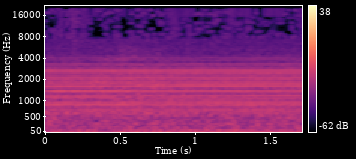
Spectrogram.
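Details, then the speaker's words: 1935 Rogers Model 7R622 tube radio during signal-injection troubleshooting; a steady, unchanging buzz with a low hum beneath it from the speaker, probably a power supply problem not yet dealt with. "You hear that buzz going on. I mean, that's probably a power supply problem that I haven't deemed important enough to deal with yet."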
